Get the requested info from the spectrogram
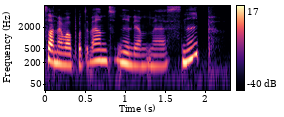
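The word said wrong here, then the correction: Sniph: Sniff, ursäkta. Sniff. Det stavas Snip och ett H på slutet. Men det uttalas ju Sniff.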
